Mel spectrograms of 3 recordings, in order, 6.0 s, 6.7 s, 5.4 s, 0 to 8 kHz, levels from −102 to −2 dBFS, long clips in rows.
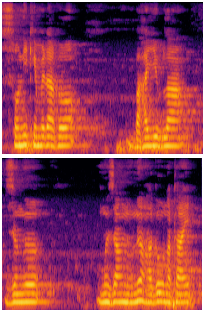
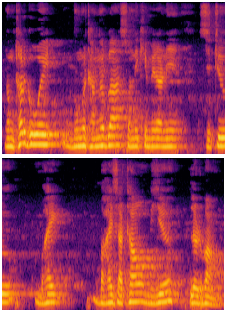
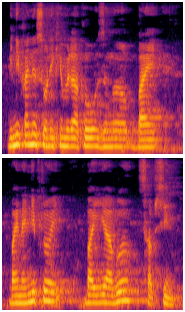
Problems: none marked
